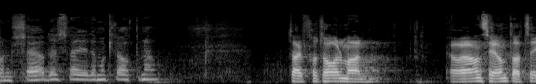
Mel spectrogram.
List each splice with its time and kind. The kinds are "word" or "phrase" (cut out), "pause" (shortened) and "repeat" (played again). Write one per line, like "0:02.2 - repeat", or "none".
none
